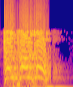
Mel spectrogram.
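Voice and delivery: shouted high-pitched sermon climax; preaching at full force. Acted.

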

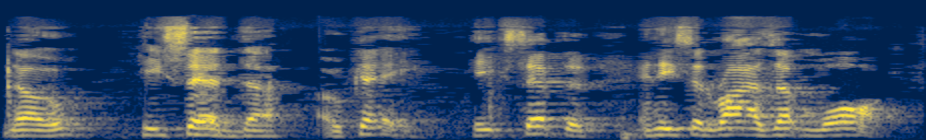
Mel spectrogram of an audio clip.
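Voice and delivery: quiet, intimate preaching; hushed storytelling. Acted. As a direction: draw them in with a soft, low voice. Preacher drops to hushed retelling.

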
